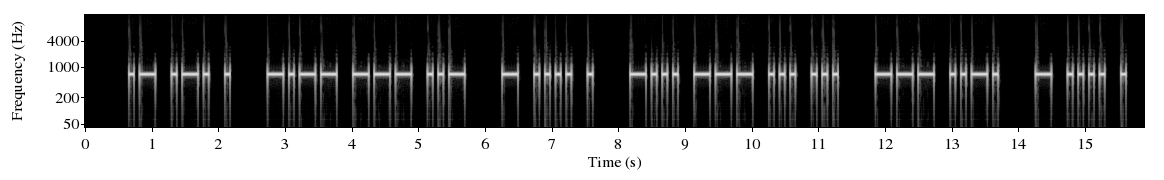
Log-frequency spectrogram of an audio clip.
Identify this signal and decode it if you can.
Morse code, heard as a keyed tone, about 16 wpm, 700 Hz. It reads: ARE YOU THE BOSS OF THE
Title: Sentences from Top 1000 Words - Review Part 4 - 15wpm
